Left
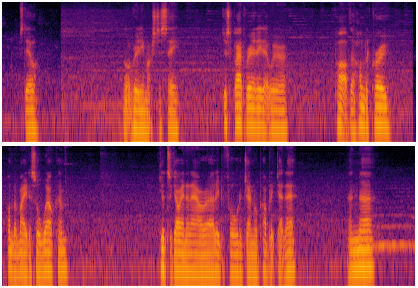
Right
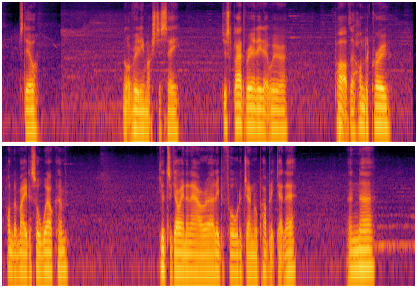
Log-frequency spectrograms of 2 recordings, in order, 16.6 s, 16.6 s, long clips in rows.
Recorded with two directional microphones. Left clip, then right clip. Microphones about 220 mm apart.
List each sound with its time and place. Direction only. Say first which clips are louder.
0.4 s speech: right 12 dB; 45° right (ahead or behind)
2.4 s speech: right 11 dB; 45° right (ahead or behind)
6.7 s speech: right 11 dB; 45° right (ahead or behind)
11.3 s speech: right 11 dB; 45° right (ahead or behind)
